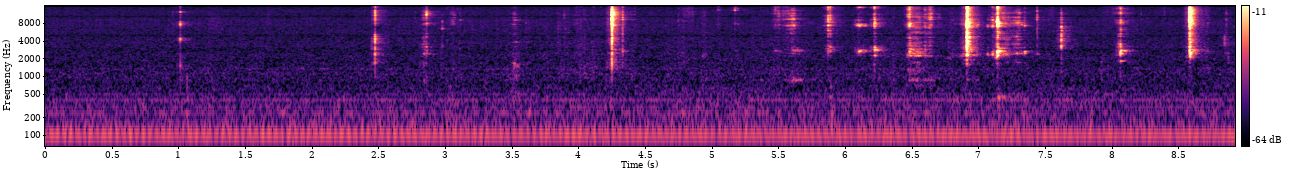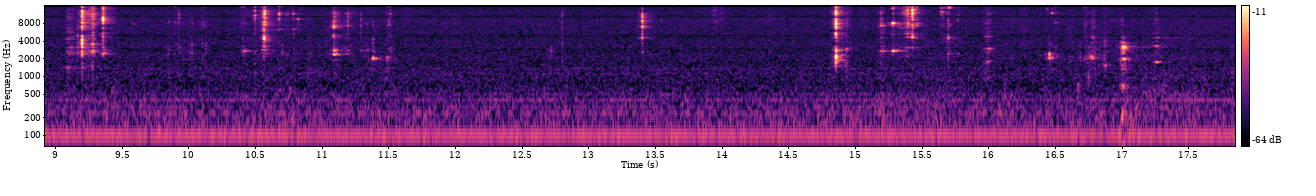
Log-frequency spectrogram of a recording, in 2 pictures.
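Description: Light, sharp clicks and ticks of wire resistor leads and a printed circuit board being handled as the leads are bent over on the underside of the board. There is a busy run of clicks in the first half and a few more near the end.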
